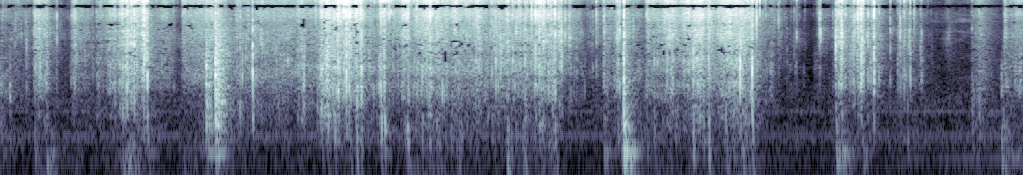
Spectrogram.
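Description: Yellow bubble-lined paper mailer crinkling and rustling as it is handled and emptied, with some tearing and a few sharp snaps; it dies down near the end.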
